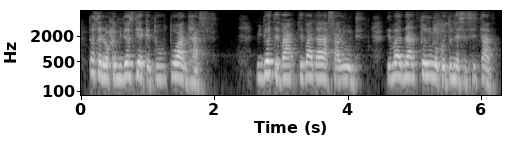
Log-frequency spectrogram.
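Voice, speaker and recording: Woman preacher, fervent repeated declarations, mellow dark voice. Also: medium pitch, fairly quick. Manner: fervent, repetitive declarations with call-and-response. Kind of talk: prophetic sermon, French then Spanish.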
